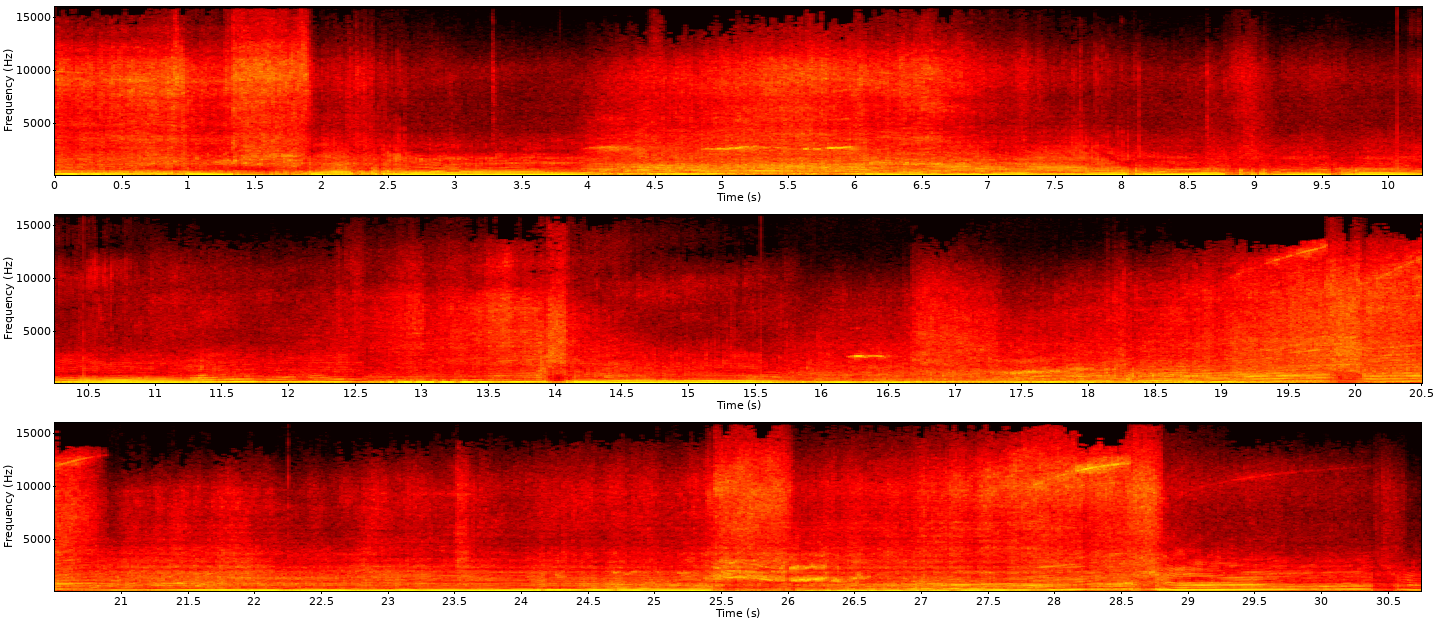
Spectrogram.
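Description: Rally car engine at racing speed, its revs rising and falling again and again as it accelerates, shifts gear and slows for corners.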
